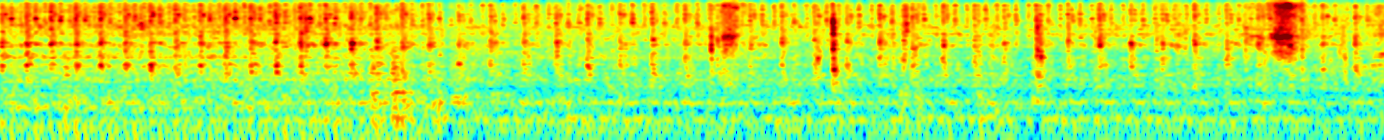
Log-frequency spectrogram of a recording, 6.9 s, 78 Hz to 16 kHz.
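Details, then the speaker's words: 1978 Ford LTD V8: uneven loping idle with a missing pulse, running on only seven cylinders yet still pulling well; misfire. "still pulls pretty good even for running only on seven cylinders I'm surprised I can't wait to get it to run on all eight"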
